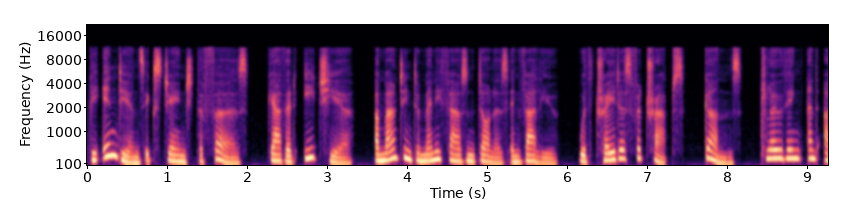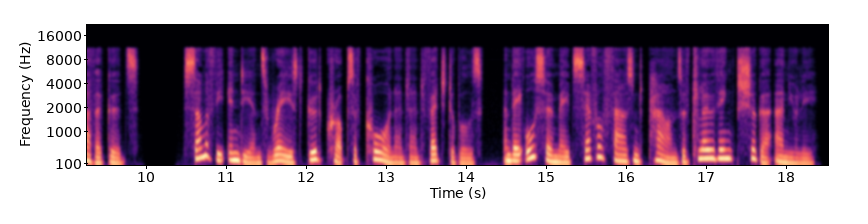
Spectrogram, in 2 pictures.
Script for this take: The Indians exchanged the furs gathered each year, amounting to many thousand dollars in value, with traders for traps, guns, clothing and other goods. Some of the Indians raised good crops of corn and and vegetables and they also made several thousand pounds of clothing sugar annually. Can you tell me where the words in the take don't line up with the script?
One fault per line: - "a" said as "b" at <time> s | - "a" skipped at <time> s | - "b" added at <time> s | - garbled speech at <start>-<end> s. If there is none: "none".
none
